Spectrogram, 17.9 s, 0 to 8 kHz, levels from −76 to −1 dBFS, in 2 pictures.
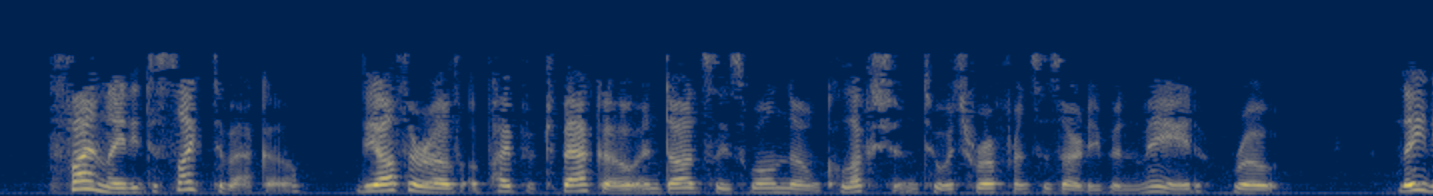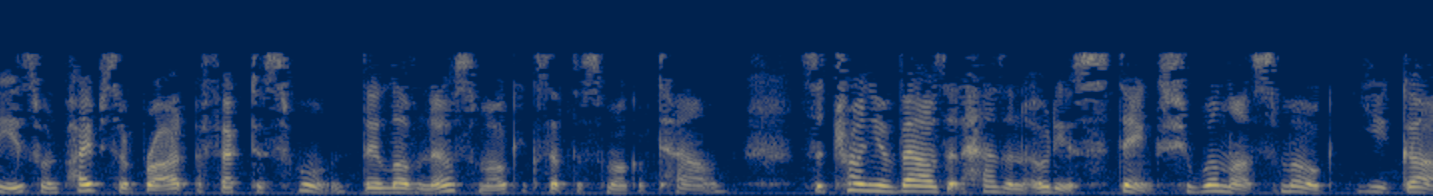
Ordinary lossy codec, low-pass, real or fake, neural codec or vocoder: MP3, 24 kbps; 7.2 kHz; real; none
